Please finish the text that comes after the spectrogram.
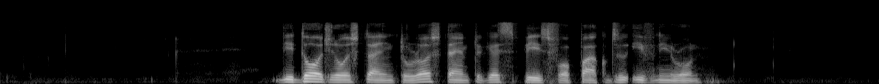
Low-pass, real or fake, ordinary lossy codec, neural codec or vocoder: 7.2 kHz; fake; AAC, 48 kbps; codec, 16 kHz, 0.8 kbps, ZipCodec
